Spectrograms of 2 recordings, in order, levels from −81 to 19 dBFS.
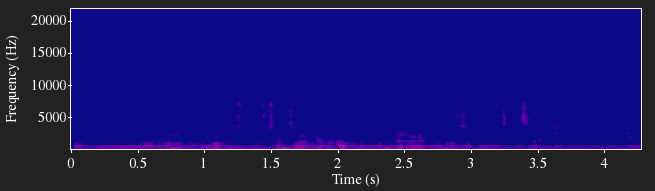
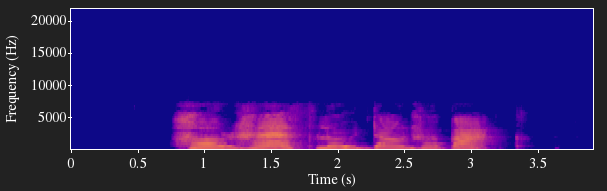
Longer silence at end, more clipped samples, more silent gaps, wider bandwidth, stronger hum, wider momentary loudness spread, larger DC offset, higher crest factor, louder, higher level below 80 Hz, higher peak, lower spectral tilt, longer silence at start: second, 0 s vs 0.8 s; neither; neither; about the same, 8 kHz vs 7.6 kHz; neither; second, 8 LU vs 12 LU; neither; about the same, 18 dB vs 20 dB; second, -59 LUFS vs -21 LUFS; about the same, -74 dBFS vs -74 dBFS; second, -40 dBFS vs -4 dBFS; first, -6.5 dB/octave vs 1 dB/octave; second, 0 s vs 0.8 s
